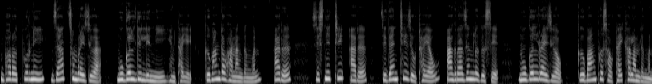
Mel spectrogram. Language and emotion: Bodo, neutral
